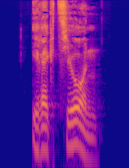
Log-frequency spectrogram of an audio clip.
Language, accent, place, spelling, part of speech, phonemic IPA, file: German, Germany, Berlin, Erektion, noun, /eʁɛkˈtsjoːn/, De-Erektion.ogg
- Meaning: erection (rigid penis)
